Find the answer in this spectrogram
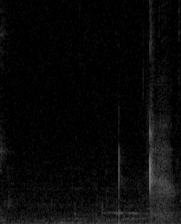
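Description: Quiet room tone with a single faint click about one and a half seconds in.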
